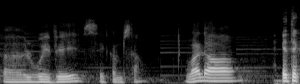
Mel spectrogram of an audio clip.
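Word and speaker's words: Loewe: et le W se prononce V, donc c'est Louévé. Voilà, j'espère que c'est assez clair, Louévé.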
